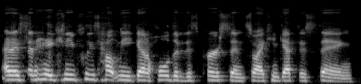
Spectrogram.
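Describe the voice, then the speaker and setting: A woman's voice: medium pitch, fast, darkish tone. A woman talking as a guest historian on a podcast, earnest and explanatory, with small restarts. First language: English.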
